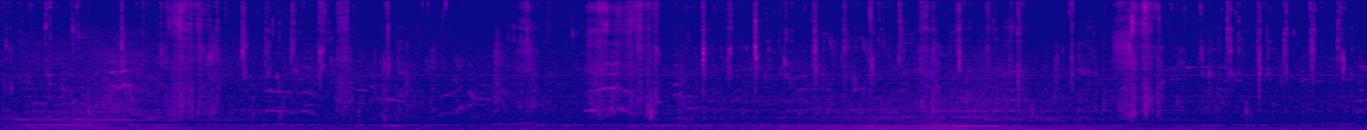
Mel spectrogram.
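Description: Wet, open-mouthed chewing and lip-smacking of a man eating oily mutton head curry and rice by hand, with many sharp mouth clicks and low hums now and then.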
